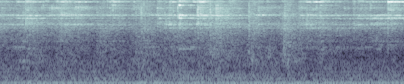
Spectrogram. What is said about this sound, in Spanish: Si escuchan una campanita por ahí, es mi perrita que va caminando y que quiere que le preste atención.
